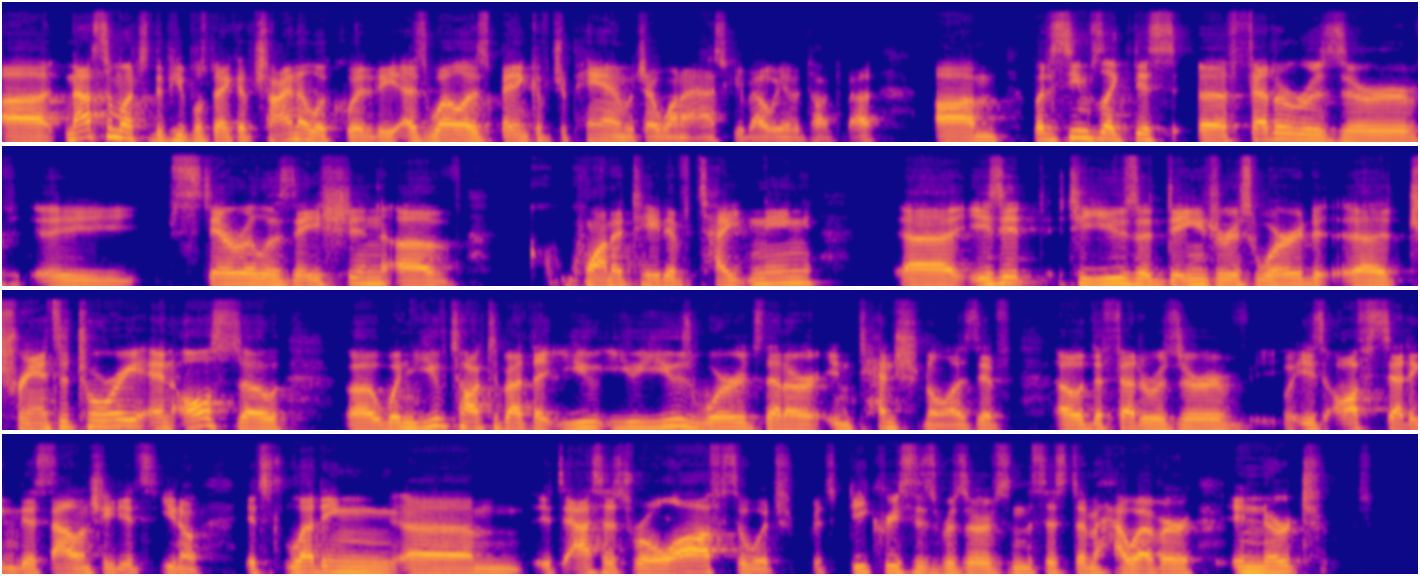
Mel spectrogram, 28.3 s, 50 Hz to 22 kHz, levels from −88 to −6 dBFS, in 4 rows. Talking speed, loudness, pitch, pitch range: 210 wpm, -25 LUFS, 130 Hz, 125-145 Hz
